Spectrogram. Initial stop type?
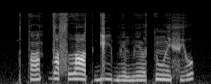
plain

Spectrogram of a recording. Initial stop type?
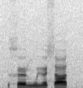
plain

